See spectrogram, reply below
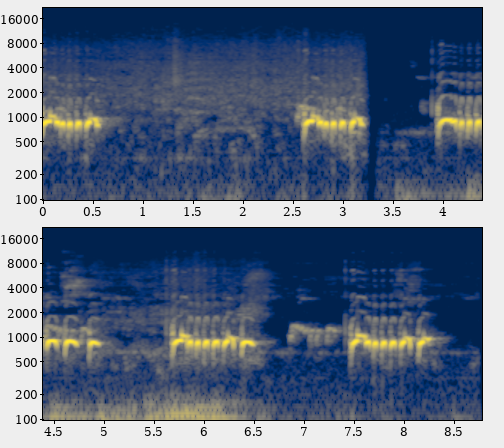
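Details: Majapahit-type zebra dove, a strong fighter singer used to prompt other doves into song, delivers five quick rolling coo phrases of stuttering pulses, separated by short pauses, over faint low background rumble.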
